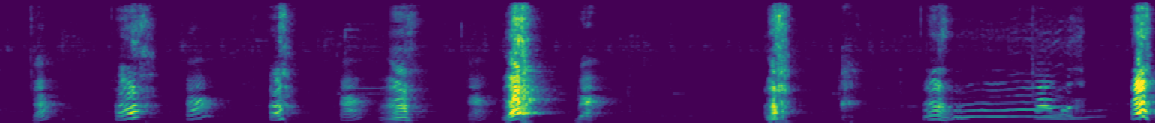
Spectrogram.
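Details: A poodle puppy gives a quick series of high, sharp yapping barks, ending in a drawn-out whine.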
